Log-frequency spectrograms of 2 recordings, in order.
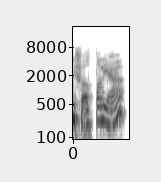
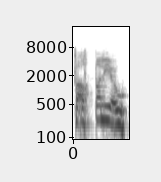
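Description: First: فأطلع ending open, fa-attali'a; final a on ayn. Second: فأطلعوا ending rounded, fa-attali'u; final u on ayn. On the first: Teacher showing Hafs's reading, open final ayn. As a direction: end فأطلع on a short a. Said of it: "بنصب العين". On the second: Teacher showing other readers' form, rounded final ayn. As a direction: end فأطلعوا on a short u. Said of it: "قرأوها بالرفع". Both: Shown as a demonstration.

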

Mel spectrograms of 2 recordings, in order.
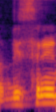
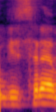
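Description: First: ਵਿਸਰੇ said with a closed e at the end; ਵਿਸਰੇ ending in plain e, the reading to avoid; ਵਿਸਰੇ, the wrong reading. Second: ਵਿਸਰੈ ending in open ai sound; ਵਿਸਰੈ, the correct reading. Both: Shown as a demonstration. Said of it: "ਇੱਥੇ ਵਿਸਰੇ ਨਹੀਂ ਪੜ੍ਹਨਾ".

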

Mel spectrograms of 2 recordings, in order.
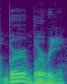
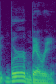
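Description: First: "Burberry" as BUR-buh-ree; correct Burberry. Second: "Burberry" ending like berry, bur-BERRY; mispronounced Burberry. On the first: Teacher corrects the berry mistake, weak middle in "Burberry". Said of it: "không phải là berry". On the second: Teacher shows the fruit-like mistake, full berry in "Burberry". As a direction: rhyme "Burberry" with strawberry. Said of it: "không phải Burberry". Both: Shown as a demonstration.

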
